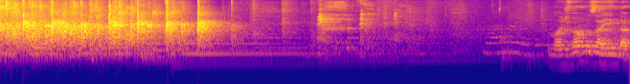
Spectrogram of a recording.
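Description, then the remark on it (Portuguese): An audience applauds loudly, a dense crackle of many hands clapping that swells, then gradually thins and fades, with voices and sustained tones emerging as the clapping dies down. “Aplauda bem forte então, se Deus fiel, como Jesus.”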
